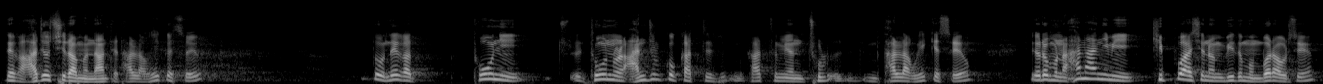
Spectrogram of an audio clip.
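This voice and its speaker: A man's voice: sits high, lively intonation, normal speed, fairly bright tone. A middle-aged male pastor preaching a sermon emphatically, often asking the congregation to answer back. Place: church sanctuary.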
